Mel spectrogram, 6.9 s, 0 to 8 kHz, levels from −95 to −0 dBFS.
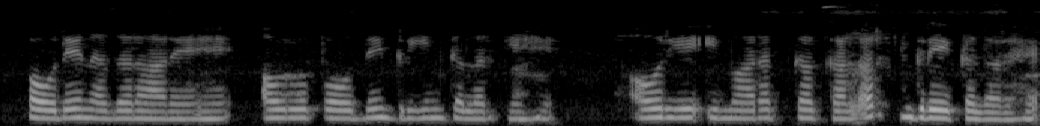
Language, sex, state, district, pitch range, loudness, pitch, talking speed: Hindi, female, Chhattisgarh, Bastar, 180-200 Hz, -42 LUFS, 190 Hz, 175 wpm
